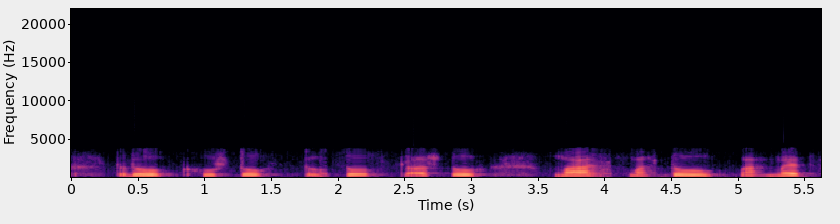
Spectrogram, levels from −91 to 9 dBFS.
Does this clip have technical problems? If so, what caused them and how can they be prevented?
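Yes. The whole speech clip runs through the iLBC codec, and the damage is plainly audible: the band is cut to roughly 200 Hz to 3.5 kHz, and the sound has that slightly rough, synthetic edge. The 30 ms frames and the character of the coding point to iLBC's 13.33 kbps mode. Each frame's excitation is coded on its own, so the voice stays intelligible, but detail above 3.5 kHz simply isn't there. To avoid it, negotiate a wideband codec such as Opus or G.722 instead.

There are also lost iLBC frames in two bursts: from 1.86 to 2.23 s, with about 210 ms missing spread over 360 ms, and from 3.84 to 4.14 s, with 210 ms missing over 300 ms. The longest run in the first burst is about a tenth of a second, and in the second a bit longer. In those gaps the decoder repeats the last pitch cycle with added noise, so you hear a held, buzzy vowel. Because iLBC frames don't depend on one another, the voice recovers almost at once. 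Better network quality of service, a larger jitter buffer, or forward error correction would prevent it.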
